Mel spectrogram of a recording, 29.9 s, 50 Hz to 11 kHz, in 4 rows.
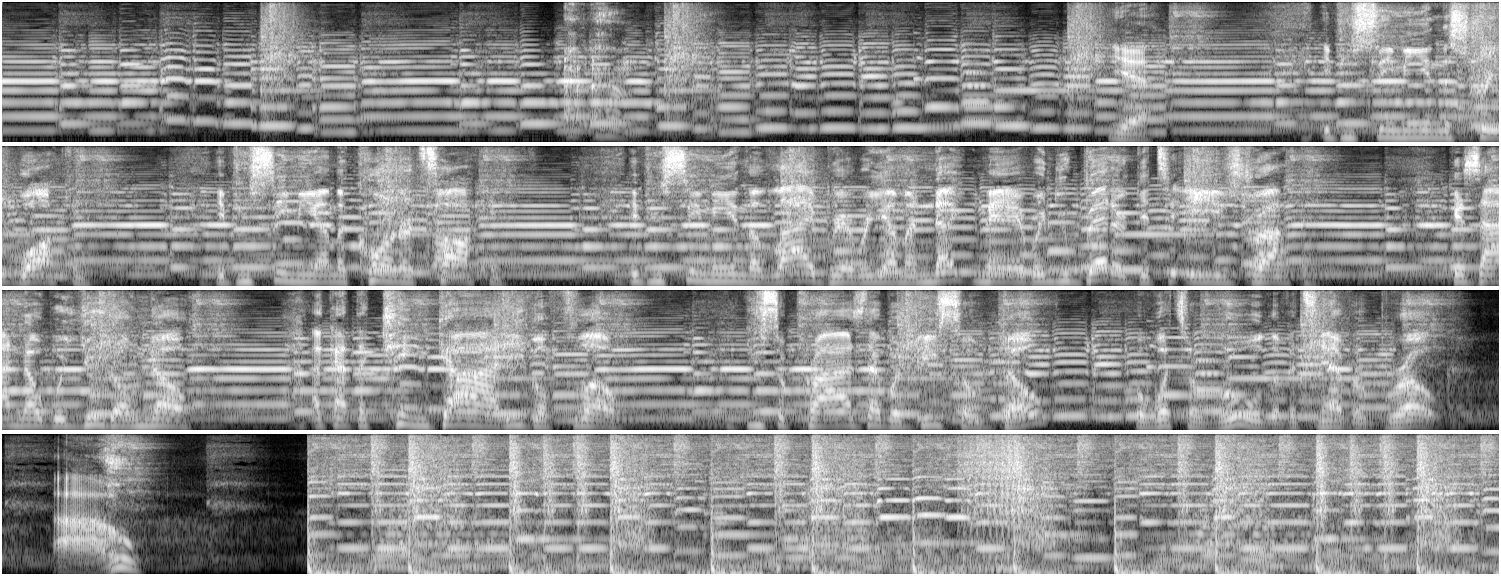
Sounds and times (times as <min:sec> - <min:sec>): Violin, fiddle: 0:00.0 - 0:22.4, 0:24.0 - 0:29.9.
